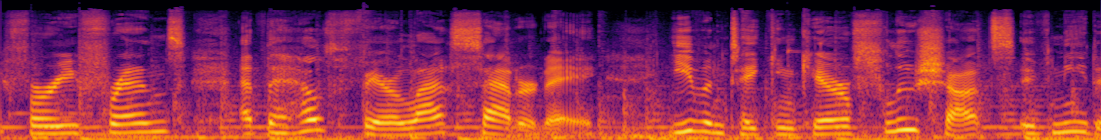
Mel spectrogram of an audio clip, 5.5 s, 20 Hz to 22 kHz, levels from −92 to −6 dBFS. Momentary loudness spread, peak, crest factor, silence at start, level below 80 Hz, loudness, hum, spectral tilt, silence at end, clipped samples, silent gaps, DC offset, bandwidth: 6 LU; -6 dBFS; 14 dB; 0 s; -34 dBFS; -20 LUFS; none; -4 dB/octave; 0 s; under 0.1%; none; under 0.1%; 17.5 kHz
